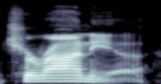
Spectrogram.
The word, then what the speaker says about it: Charania: I learned how to pronounce it. Shams. Damn, I don't know his last name. Charania.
